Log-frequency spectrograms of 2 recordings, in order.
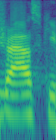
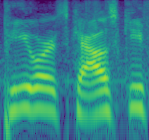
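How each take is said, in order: First: The name starts with 'Pet' and sounds shorter. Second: The name starts with 'Pior' and has extra sounds. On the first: The speaker calls it right. "before Petrowski sticks in my head" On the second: The speaker calls it wrong. "I've been saying Piorskowski for so long"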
